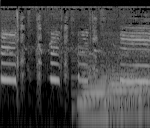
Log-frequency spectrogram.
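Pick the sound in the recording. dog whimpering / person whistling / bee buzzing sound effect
dog whimpering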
